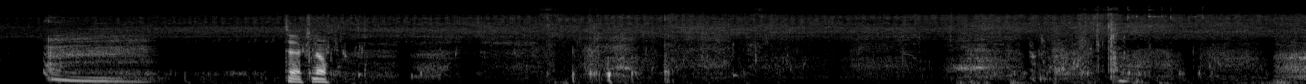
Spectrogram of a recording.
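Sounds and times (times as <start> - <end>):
river water sloshing at bank: 9.5 - 12.1.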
